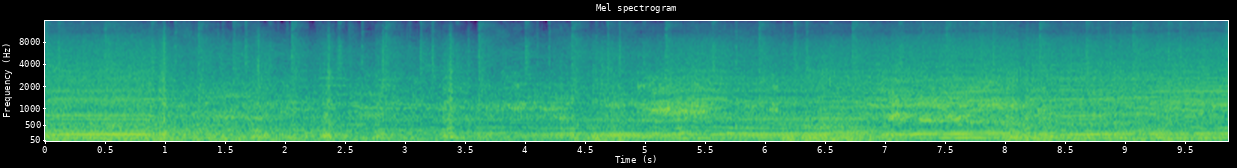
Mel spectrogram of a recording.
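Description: A racing car engine drops in pitch as the car slows and then revs up again.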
